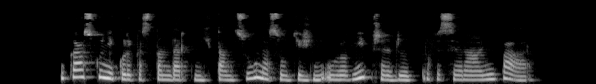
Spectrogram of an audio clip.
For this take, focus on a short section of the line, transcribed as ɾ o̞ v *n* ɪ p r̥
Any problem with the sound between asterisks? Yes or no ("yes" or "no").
yes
